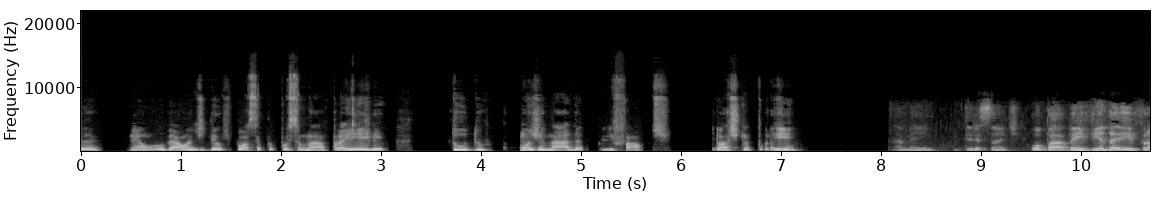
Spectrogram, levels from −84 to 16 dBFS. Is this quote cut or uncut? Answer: cut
